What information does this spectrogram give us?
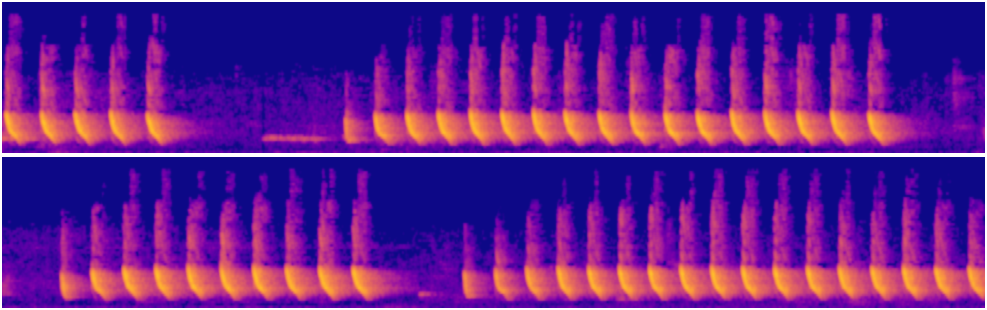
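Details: Bar-winged prinia (crystal prinia), a bird of rice fields, singing actively as a tutor recording for white-rumped shamas: four long bursts of rapid, even, sharp chipping notes, about three per second, separated by short pauses and a faint low note.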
